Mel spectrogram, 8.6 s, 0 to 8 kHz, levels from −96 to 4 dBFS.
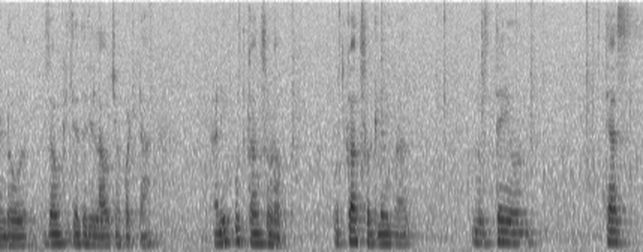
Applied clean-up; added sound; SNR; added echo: none; Rain; 18 dB; none.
